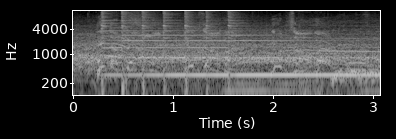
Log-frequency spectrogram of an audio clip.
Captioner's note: bell rings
